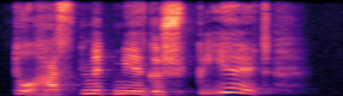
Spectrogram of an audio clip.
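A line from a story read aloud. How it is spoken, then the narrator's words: Called out. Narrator (German): rief da der Schwelberich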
